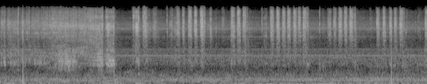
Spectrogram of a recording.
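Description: A gloved hand steadily scratches a cotton swab back and forth between the keys of a plastic laptop keyboard. Quick, bright scratchy strokes repeat over a constant low hum, with a couple of sharp clicks standing out.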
